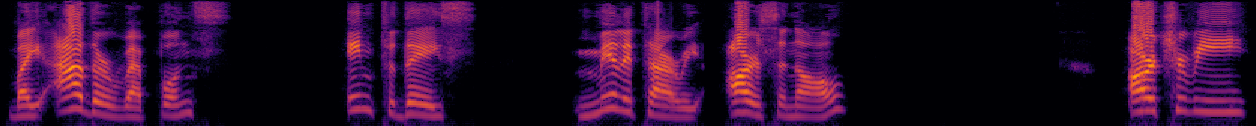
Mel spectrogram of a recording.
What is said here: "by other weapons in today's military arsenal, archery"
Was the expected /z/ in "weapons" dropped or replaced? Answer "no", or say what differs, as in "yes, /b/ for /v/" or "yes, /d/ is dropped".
yes, /s/ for /z/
